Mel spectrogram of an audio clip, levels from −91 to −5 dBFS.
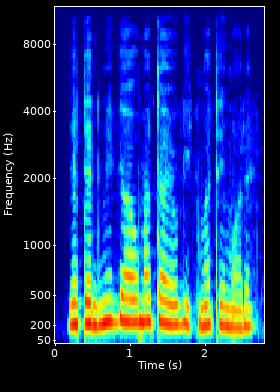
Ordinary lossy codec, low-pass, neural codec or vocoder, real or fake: AAC, 48 kbps; 10.8 kHz; codec, 24 kHz, 3.1 kbps, DualCodec; fake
